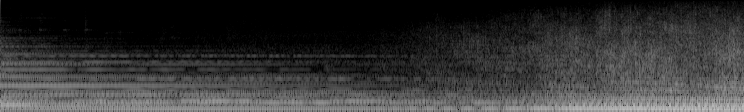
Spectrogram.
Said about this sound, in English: The plane lands. Thank goodness.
